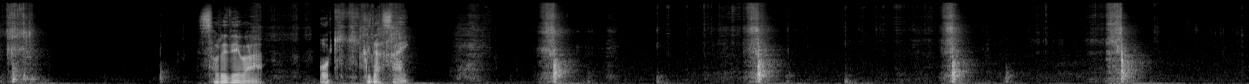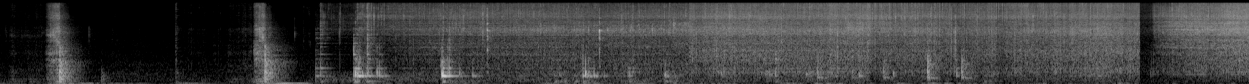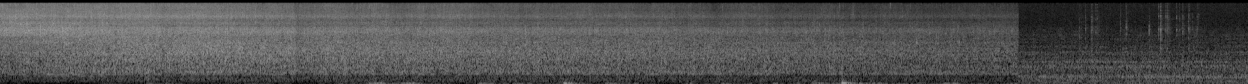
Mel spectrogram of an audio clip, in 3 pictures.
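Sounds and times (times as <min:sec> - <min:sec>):
speech: 0:02.0 - 0:04.2
knife chopping lotus root for kinpira: 0:05.4 - 0:05.9, 0:07.4 - 0:08.6, 0:09.4 - 0:09.8, 0:10.9 - 0:11.6, 0:13.0 - 0:13.4, 0:15.0 - 0:15.4
lotus root sizzling in a hot pan: 0:15.6 - 0:37.4.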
